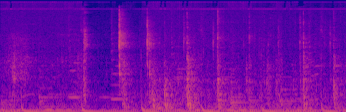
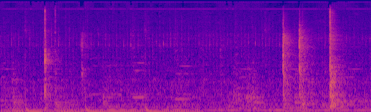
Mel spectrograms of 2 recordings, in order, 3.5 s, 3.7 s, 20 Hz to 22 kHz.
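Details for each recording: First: Mountain bike (Rockrider e-ST 900) rear derailleur, after straightening hanger and reconnecting cable: steady rhythmic ticking while cranking as jockey wheel isn't aligned with cog; fixed by adjusting cable tension with shifter barrel screw. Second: Mountain bike (Rockrider e-ST 900) after hanger straightening and cable tension adjustment: crisp single clicks at each shift, chain climbing and descending cogs cleanly with no grinding; derailleur correctly adjusted.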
